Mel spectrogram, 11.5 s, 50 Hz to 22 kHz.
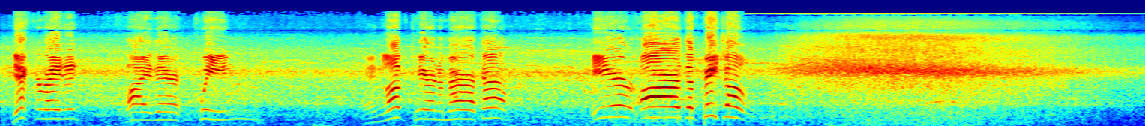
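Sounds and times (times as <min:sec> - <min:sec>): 
huge stadium concert crowd roaring and screaming: 0:00.0 - 0:11.4
speech: 0:00.1 - 0:02.5, 0:03.6 - 0:05.2, 0:05.9 - 0:07.6.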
